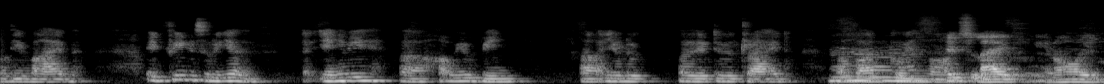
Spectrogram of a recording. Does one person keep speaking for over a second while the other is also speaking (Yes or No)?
Yes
